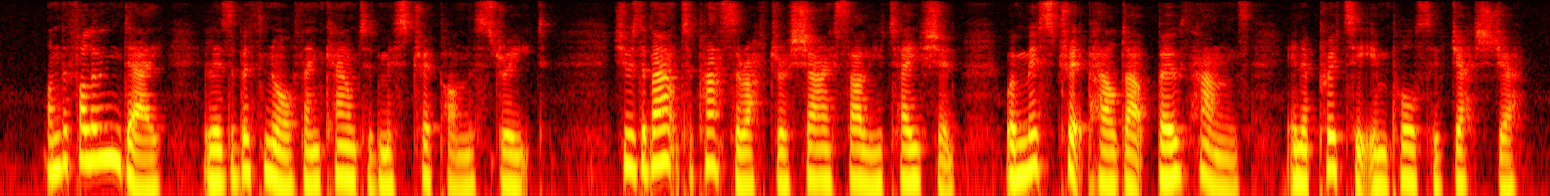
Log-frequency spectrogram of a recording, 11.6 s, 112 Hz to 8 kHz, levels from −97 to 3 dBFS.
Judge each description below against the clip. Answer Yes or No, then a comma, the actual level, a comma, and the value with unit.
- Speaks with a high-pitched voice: No, medium, 155 Hz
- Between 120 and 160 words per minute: No, average, 175 wpm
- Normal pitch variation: Yes, average, 4.0 semitones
